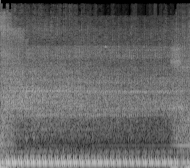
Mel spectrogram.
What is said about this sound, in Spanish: Potencia tiene la moto, eso está claro.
